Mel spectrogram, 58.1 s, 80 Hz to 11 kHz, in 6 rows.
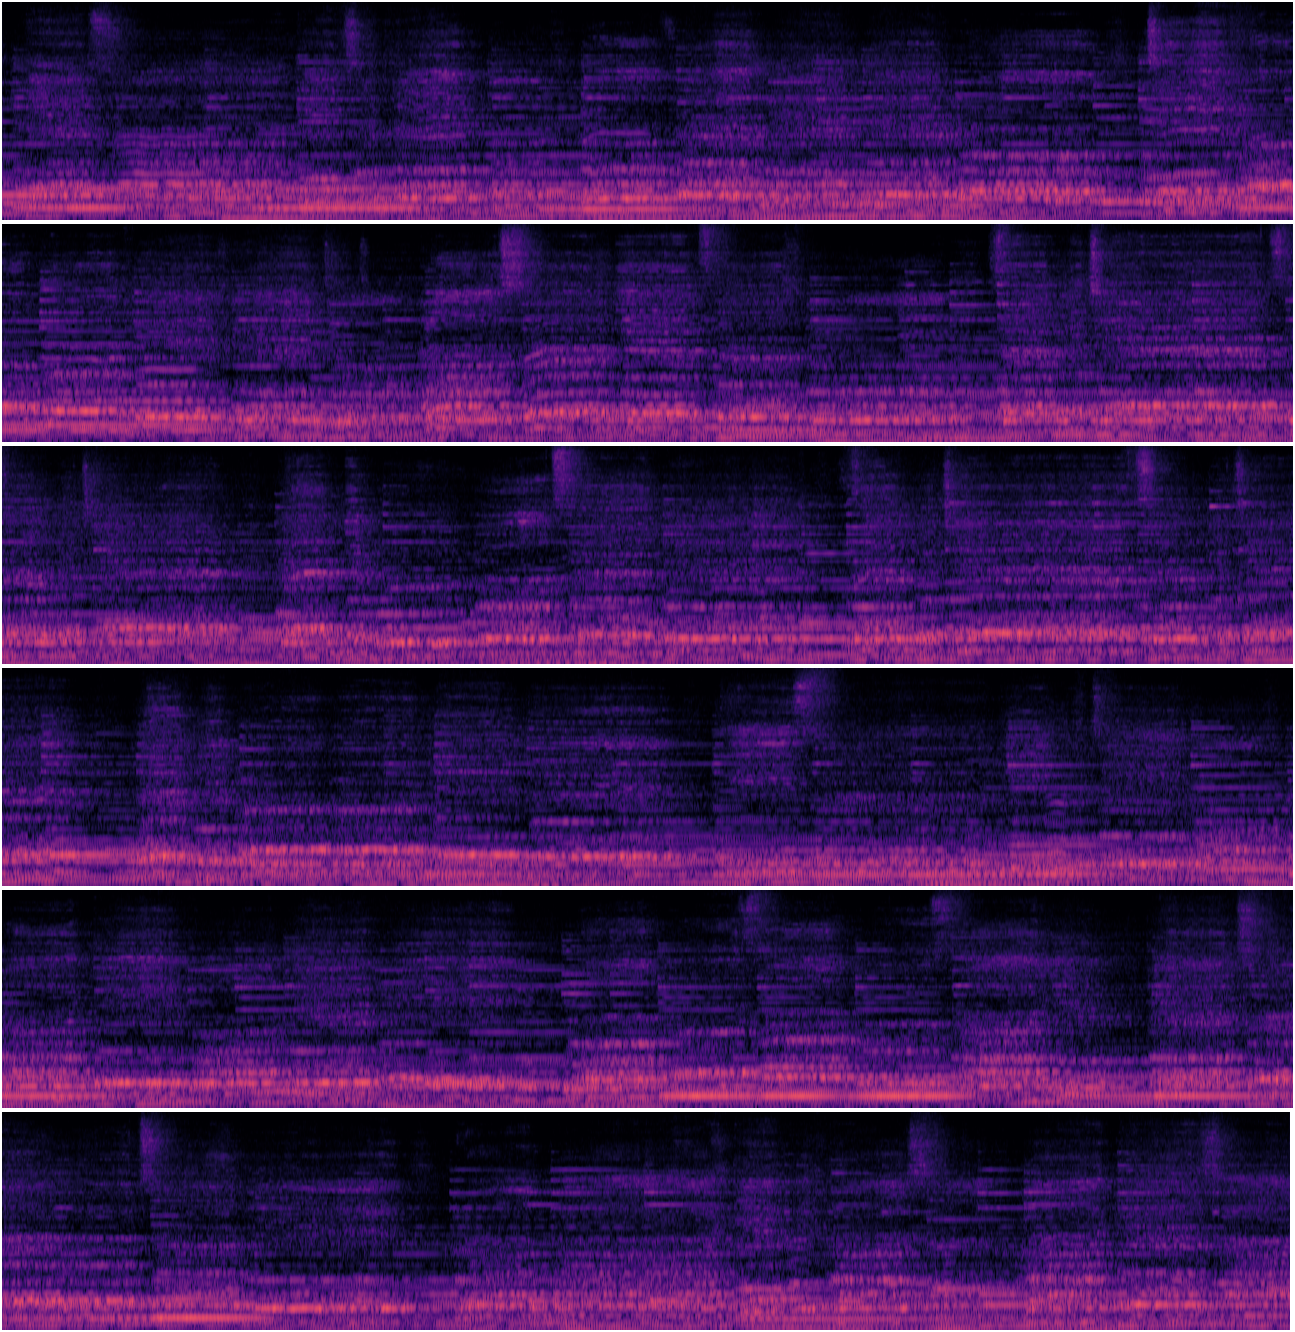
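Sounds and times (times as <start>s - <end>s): group singing a hymn: 0.0s - 58.0s.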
